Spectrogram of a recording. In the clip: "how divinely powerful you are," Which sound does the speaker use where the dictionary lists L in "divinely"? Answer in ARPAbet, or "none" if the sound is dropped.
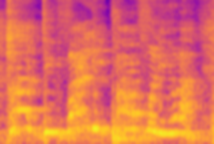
L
